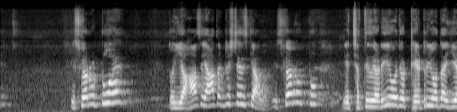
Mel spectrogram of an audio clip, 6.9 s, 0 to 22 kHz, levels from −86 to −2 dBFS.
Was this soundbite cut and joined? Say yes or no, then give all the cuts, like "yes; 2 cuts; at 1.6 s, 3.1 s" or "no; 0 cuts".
yes; 1 cut; at 4.9 s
